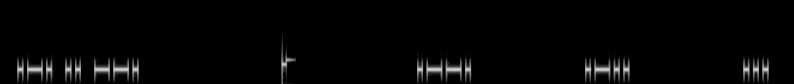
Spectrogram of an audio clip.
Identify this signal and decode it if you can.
Morse code, heard as a keyed tone, about 25 wpm, spaced as for 11 wpm, 700 Hz. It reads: RIG PLS
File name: Top 90 QSO Elements - 8x Character Spacing - 25wpm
